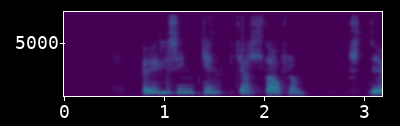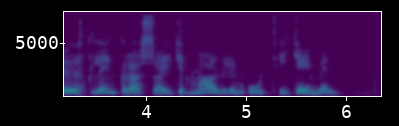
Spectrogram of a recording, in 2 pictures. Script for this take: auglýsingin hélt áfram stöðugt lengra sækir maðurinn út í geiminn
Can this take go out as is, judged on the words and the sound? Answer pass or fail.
pass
